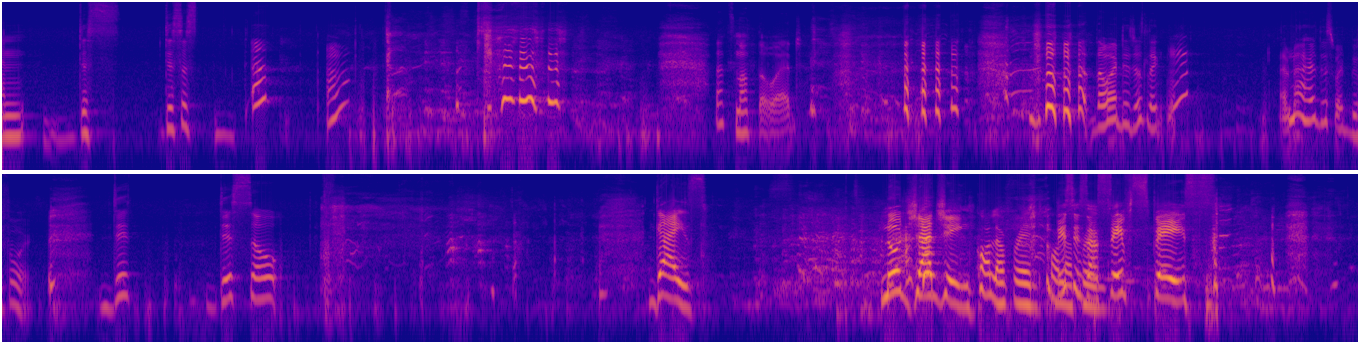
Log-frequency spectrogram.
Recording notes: Our first ever live recording of The Spread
